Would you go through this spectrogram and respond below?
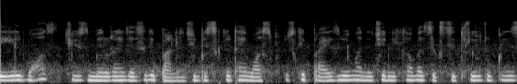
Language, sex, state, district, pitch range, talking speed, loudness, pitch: Hindi, female, Bihar, Katihar, 185-200 Hz, 290 wpm, -17 LUFS, 190 Hz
